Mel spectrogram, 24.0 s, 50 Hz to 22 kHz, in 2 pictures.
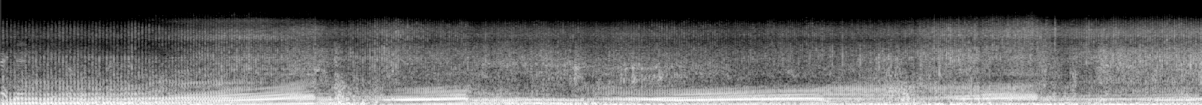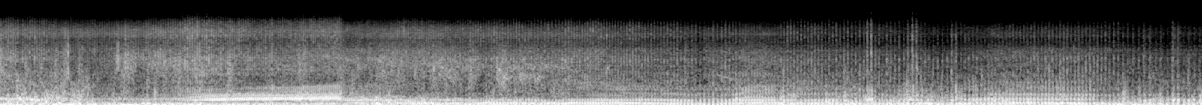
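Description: Husqvarna SM 610 supermoto's single-cylinder four-stroke engine pulling hard, its pitch rising several times as it accelerates through the gears. In the last third it runs lower and steadier as the bike slows down.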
